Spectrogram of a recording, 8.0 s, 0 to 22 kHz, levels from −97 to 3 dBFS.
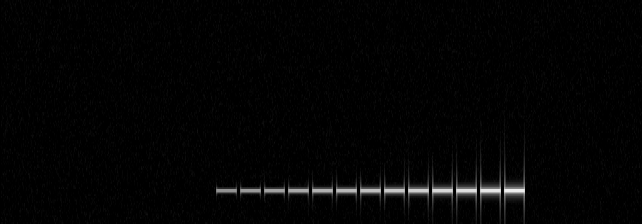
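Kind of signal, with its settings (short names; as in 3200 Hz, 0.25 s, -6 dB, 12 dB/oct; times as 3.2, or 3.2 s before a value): level ladder 3340 Hz -37.5 dBFS, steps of 3 dB, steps 13, 0.25 s 0.05 s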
